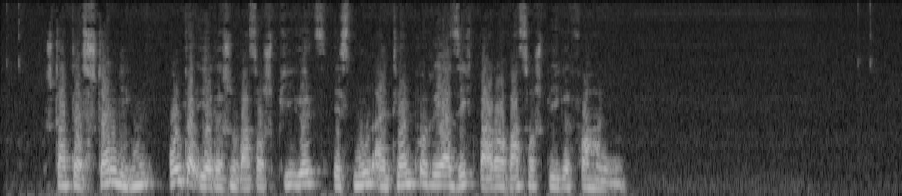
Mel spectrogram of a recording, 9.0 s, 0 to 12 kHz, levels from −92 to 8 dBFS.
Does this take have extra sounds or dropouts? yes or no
no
